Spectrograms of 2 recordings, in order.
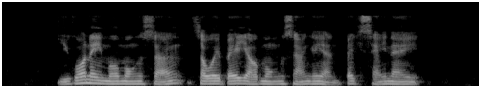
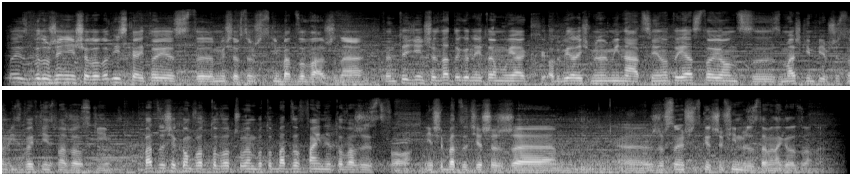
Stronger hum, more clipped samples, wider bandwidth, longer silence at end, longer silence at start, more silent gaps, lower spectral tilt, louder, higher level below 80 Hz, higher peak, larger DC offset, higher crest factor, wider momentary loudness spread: neither; neither; second, 11.5 kHz vs 15 kHz; first, 0.6 s vs 0.15 s; first, 0.55 s vs 0.05 s; neither; about the same, -5.5 dB/octave vs -4.5 dB/octave; second, -28 LUFS vs -16 LUFS; second, -60 dBFS vs -42 dBFS; second, -10 dBFS vs 0 dBFS; neither; about the same, 18 dB vs 16 dB; about the same, 7 LU vs 7 LU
